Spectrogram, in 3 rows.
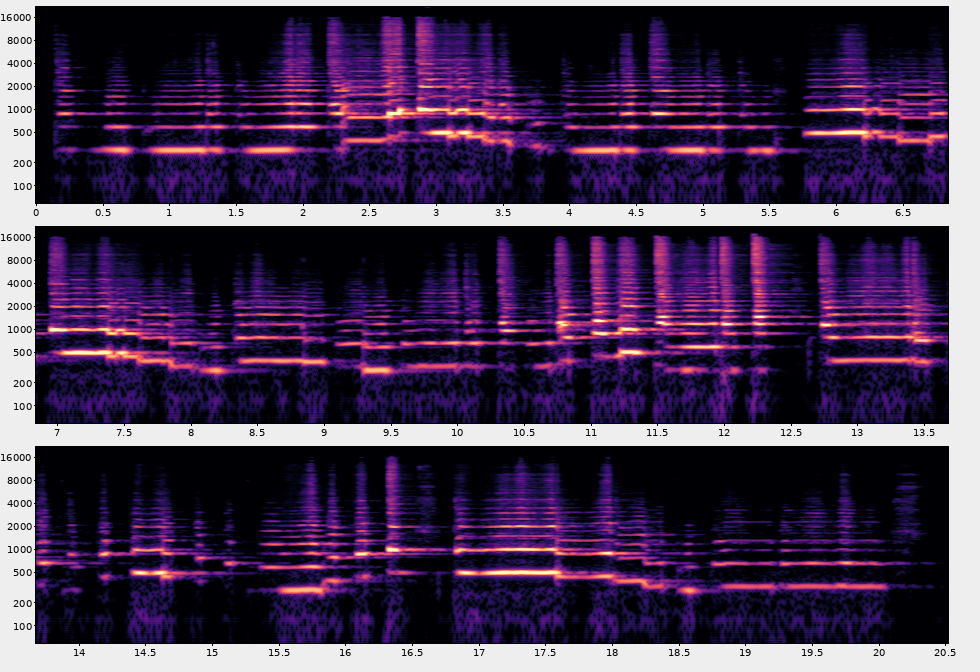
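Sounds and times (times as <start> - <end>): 
free improvisation music: 0.0 - 20.4.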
